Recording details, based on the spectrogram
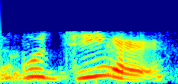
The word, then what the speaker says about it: Goodyear: É Goodyear.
